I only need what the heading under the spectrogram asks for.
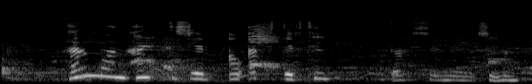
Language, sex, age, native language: Icelandic, male, 11, Icelandic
